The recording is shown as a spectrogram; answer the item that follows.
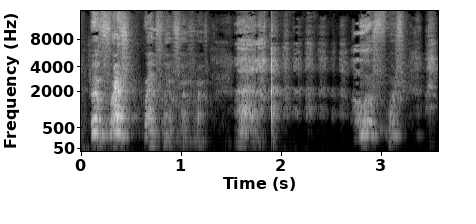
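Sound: dog barking and panting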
